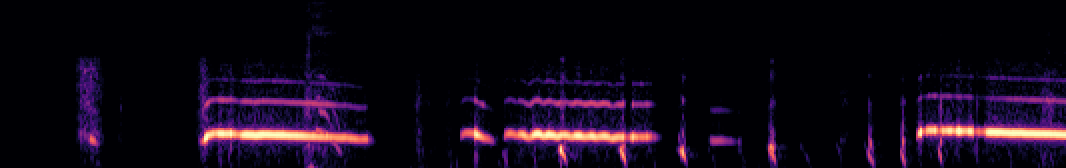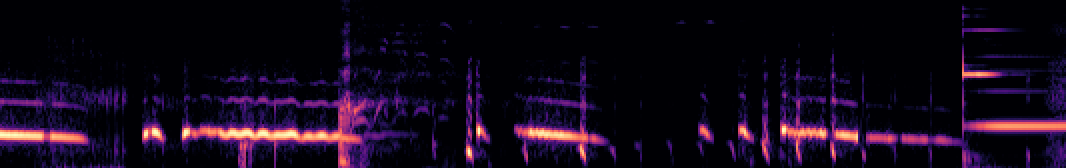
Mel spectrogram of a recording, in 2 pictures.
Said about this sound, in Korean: 다음은 그 전설의 고향 땡땡에서 나오는 부엉이 소리입니다. 아, 부엉이, 부엉이 좋다. 네. 부엉. 오랜만에 부엉이 한번 들어봅시다.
